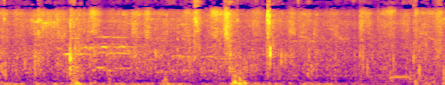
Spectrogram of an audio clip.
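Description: Footsteps walking on a stony dirt road, dull thuds coming roughly once a second over a haze of outdoor noise.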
